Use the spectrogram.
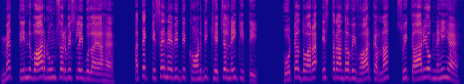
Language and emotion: Punjabi, angry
